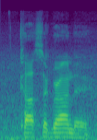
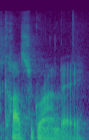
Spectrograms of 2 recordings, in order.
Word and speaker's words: Casa Grande: in the town but the town is named after the ruins and it's pronounced with the Spanish accent museum director michael Shirota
